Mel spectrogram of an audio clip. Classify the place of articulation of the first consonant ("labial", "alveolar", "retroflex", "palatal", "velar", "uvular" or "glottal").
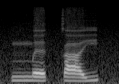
labial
